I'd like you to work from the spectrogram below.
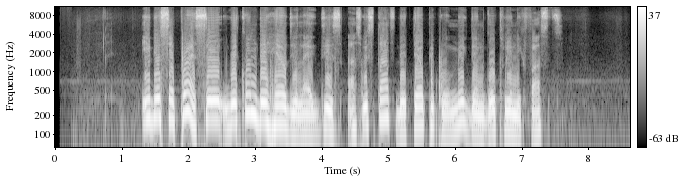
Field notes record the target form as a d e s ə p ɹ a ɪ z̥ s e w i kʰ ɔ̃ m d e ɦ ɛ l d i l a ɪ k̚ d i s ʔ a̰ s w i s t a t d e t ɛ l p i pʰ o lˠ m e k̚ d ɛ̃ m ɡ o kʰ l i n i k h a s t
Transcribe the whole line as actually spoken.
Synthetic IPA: i d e s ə p ɹ a ɪ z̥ s e w i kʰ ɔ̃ m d e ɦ ɛ l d i l a ɪ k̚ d i s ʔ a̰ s w i s t a t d e t ɛ l p i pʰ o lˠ m e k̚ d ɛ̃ m ɡ o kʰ l i n i k f a s t

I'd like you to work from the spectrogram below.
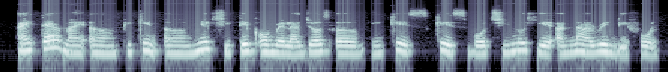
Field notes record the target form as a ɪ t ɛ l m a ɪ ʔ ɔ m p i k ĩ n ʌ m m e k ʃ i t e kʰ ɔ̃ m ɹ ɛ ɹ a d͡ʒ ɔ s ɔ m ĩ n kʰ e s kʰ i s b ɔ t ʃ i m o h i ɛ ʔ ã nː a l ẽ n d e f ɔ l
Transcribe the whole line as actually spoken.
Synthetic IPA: a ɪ t ɛ l m a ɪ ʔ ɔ m p i k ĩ n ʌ m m e k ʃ i t e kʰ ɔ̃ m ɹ ɛ l a d͡ʒ ɔ s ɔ m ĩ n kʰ e s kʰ e s b ɔ t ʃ i n o h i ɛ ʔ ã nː a ɹ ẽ n d e f ɔ l

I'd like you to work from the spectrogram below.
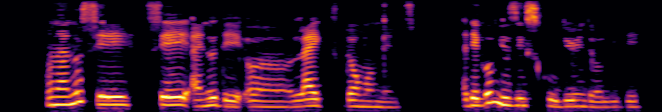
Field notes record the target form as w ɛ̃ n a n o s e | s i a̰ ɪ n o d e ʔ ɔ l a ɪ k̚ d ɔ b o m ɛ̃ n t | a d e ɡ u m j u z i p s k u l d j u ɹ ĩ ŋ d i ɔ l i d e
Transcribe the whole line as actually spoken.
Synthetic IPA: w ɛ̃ n a n o s e | s e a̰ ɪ n o d e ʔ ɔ l a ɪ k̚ d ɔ m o m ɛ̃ n t | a d e ɡ o m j u z i k s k u l d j u ɹ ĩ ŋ d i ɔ l i d e

